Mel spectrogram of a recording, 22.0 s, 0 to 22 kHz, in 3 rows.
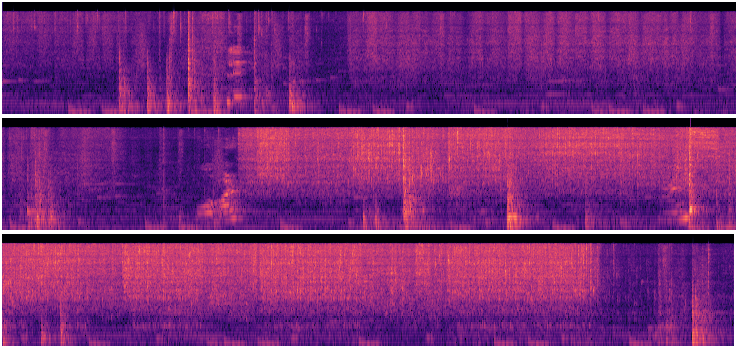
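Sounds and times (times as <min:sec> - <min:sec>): cutting board knocks: 0:01.2 - 0:03.1, 0:07.5 - 0:08.0, 0:10.9 - 0:11.7, 0:12.4 - 0:13.4, 0:14.2 - 0:15.4
tap running into steel sink: 0:10.8 - 0:15.6.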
